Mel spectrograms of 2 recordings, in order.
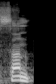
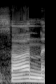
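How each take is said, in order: First: The vowel is a short uh sound. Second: The vowel is a long open aa sound. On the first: The speaker calls it right. "इसे सन पढ़ेंगे" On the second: The speaker calls it wrong. "सान नहीं"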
